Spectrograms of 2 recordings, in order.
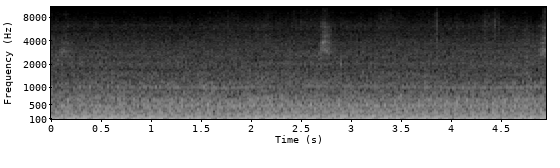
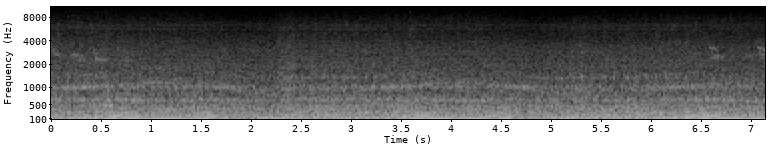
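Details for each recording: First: Subaru Forester on Haltech ECU after lowering O2-control settings to about 22, before enabling long-term fuel trims: steady, even idle with no hunting or surging after a blip; normal idle. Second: Subaru Forester on Haltech ECU, idle tuning with O2 closed-loop control on, long-term fuel trims disabled, proportional gain at 75: after a throttle blip the idle keeps swelling and sagging and can't settle; idle hunting.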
